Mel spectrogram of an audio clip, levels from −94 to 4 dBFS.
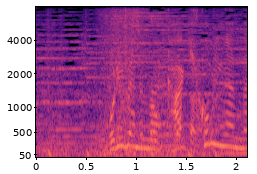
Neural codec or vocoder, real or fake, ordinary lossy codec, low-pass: none; real; none; none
